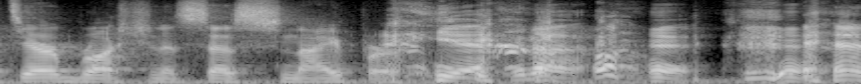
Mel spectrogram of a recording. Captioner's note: laughter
